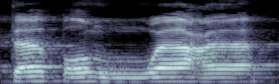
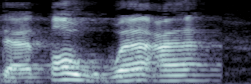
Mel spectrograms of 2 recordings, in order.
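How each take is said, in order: First: The doubled w gets no extra jolt. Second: The doubled w gets a short stressed jolt. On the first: The speaker calls it wrong. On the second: The speaker calls it right.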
